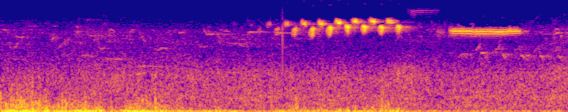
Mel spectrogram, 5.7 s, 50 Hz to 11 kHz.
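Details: Male yellowhammer in a tree at RSPB Fowlmere on a late-March 2015 morning: after low rumbling background noise, a quick series of about eight high notes, then a long steady final note.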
